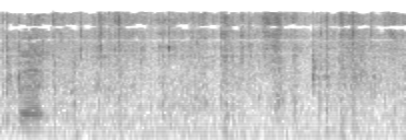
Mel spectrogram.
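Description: Several children's shoes stepping on broken ice and crusty snow chunks on a sidewalk: a quick, irregular run of crunching, crackling steps that the teacher likens to popping bubble wrap.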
